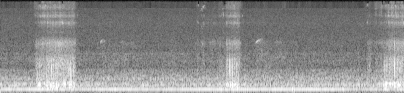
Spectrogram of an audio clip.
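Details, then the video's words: Snoring of a sleeping domestic cat indoors: three drawn-out, raspy breathy swells about two seconds apart, faint against a steady low mains-like hum. "intently cat's snore"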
